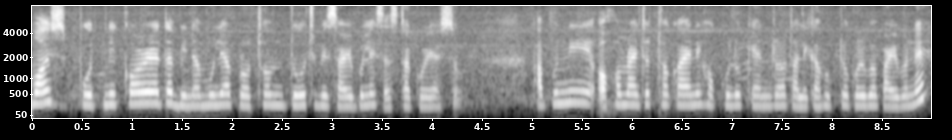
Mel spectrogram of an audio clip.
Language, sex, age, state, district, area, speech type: Assamese, female, 18-30, Assam, Kamrup Metropolitan, rural, read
